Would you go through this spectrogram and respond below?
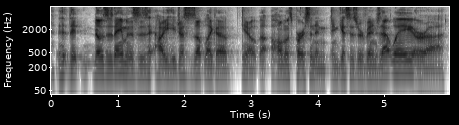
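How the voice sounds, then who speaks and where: A man hosting a podcast, chatting casually and agreeably, feeling his way through questions in a halting manner. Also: lowish voice. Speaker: podcast host, audio producer. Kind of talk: casual interview chat.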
